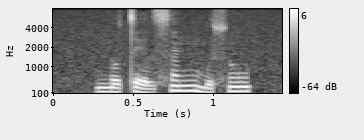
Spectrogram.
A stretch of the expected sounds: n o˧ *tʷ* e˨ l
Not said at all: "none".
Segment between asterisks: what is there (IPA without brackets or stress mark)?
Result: t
